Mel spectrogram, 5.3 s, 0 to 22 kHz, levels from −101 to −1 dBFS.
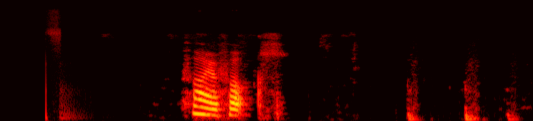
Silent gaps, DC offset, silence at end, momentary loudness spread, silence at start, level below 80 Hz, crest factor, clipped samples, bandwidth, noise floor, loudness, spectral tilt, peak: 2.91-3.18 s, 3.73-4.07 s, 4.27-4.31 s, 4.45-4.49 s; under 0.1%; 0.55 s; 25 LU; 1.95 s; -72 dBFS; 22 dB; under 0.1%; 8.4 kHz; -89 dBFS; -36 LUFS; -7 dB/octave; -22 dBFS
